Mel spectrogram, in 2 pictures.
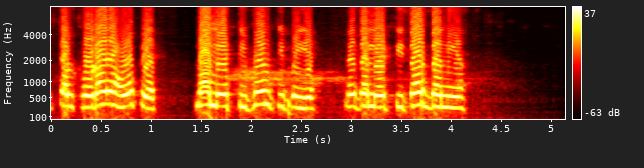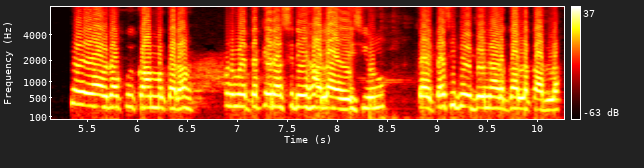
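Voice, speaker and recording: A woman's voice: high voice, lightly acted, low-quality recording. A woman playing an anxious young housewife with a Punjabi accent, muttering her worries to herself. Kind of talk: drama monologue.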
